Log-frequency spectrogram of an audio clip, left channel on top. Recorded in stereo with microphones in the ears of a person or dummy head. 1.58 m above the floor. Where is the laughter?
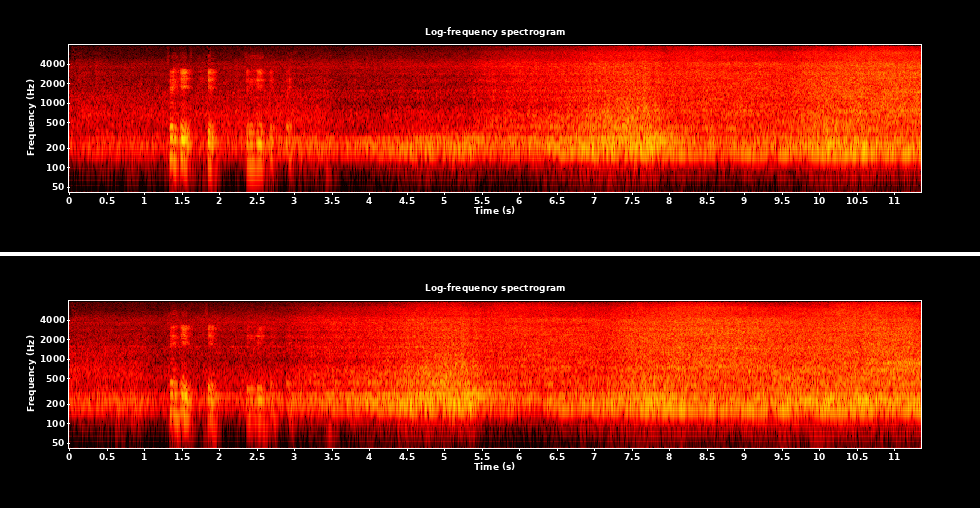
55° left (ahead or behind), 1.4 m; by 3.5 s 60° left (ahead or behind), 1.1 m.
